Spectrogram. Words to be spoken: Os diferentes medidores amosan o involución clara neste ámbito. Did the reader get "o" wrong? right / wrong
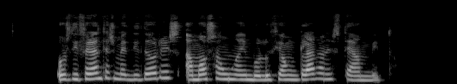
wrong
